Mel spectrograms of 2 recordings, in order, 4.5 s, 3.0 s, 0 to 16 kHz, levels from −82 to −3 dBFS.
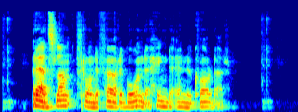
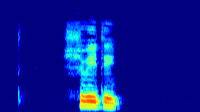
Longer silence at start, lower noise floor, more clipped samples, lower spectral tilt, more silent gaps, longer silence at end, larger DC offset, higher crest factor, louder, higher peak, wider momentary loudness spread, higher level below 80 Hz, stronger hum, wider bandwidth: second, 0.1 s vs 1 s; second, -54 dBFS vs -82 dBFS; neither; about the same, -5.5 dB/octave vs -6 dB/octave; neither; second, 1.05 s vs 1.25 s; neither; about the same, 22 dB vs 18 dB; first, -21 LUFS vs -25 LUFS; first, 0 dBFS vs -12 dBFS; second, 11 LU vs 23 LU; first, -60 dBFS vs -78 dBFS; neither; first, 11.5 kHz vs 8.8 kHz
